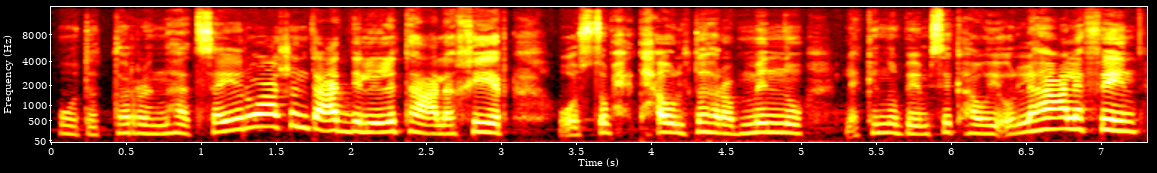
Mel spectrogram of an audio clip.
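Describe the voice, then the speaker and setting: A woman with an Egyptian Arabic accent narrating a drama recap in a brisk, chatty way. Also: mid-range voice, warm tone.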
